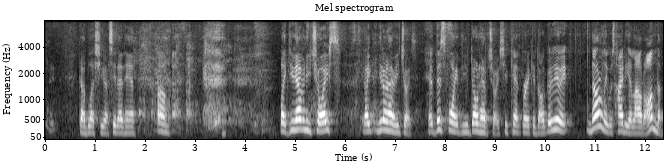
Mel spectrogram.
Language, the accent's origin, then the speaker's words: English; Colorado, United States; I grew up in Colorado, and in Fort Collins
